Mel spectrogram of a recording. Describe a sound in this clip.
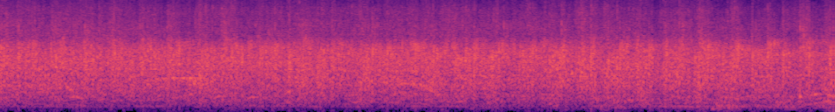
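Dancers' heels tap on a wooden stage.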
